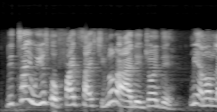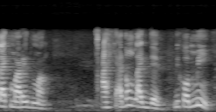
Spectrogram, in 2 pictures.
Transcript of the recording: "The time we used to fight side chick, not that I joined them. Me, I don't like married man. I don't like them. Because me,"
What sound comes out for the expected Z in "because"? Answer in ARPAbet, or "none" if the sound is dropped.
none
